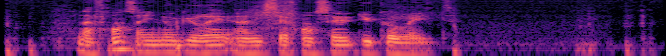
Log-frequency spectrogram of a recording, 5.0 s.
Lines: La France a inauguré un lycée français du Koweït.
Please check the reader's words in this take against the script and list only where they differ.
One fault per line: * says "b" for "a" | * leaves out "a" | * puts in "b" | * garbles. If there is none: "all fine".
all fine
